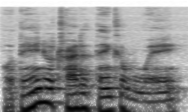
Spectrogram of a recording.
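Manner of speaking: ordinary delivery, nothing marked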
